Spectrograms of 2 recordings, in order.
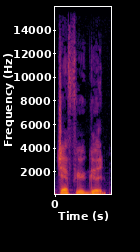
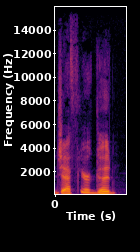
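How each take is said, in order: First: Said in the usual way. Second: Put-on high, half-hearted try at an accent; imitating Robbie. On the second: Retelling how Robbie refused his deposit, in a high mock voice. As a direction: pitch it up high like the friend who waved off the deposit. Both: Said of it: "I can't do his accent".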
